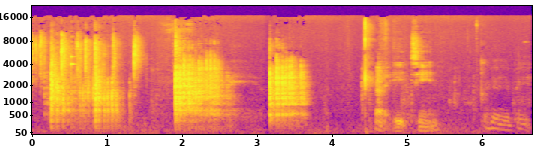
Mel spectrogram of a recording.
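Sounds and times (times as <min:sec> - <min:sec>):
dice rolled on a table during a tabletop game: 0:00.0 - 0:03.8.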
